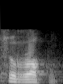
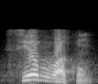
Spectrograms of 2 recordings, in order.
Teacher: الراء مفخمة بس السين ديت مرققة ما حدش قال أبدا أنها مفخمة · Shown in: second take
